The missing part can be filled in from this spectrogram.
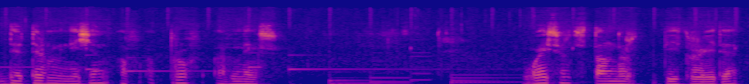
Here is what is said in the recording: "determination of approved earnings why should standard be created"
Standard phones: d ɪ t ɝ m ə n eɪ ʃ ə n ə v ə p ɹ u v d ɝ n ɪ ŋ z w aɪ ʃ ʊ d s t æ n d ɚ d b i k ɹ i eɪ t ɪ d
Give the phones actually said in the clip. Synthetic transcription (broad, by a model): d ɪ t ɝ m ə n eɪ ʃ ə n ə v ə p ɹ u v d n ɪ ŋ s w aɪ s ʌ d s t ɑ n d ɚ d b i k ɹ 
